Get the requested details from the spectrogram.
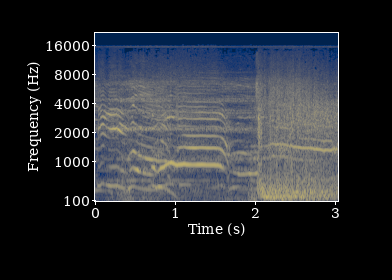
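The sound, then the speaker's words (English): A wavering, high tonal whine slides about for two seconds, then a loud, roaring blast erupts and rumbles on, a film explosion effect of a man blowing up mid-air, with a lingering crackling tail. “So there's this shot of him flying through the air and he just blows up. Mid-air, and John's, like, spattered with his blood.”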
